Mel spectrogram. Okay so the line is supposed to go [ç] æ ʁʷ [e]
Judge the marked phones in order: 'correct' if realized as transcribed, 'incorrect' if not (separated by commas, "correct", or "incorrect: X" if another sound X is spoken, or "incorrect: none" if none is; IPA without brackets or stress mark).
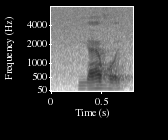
incorrect: j, correct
